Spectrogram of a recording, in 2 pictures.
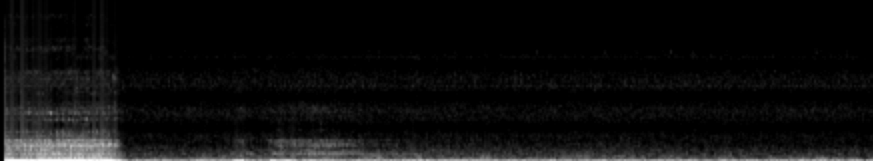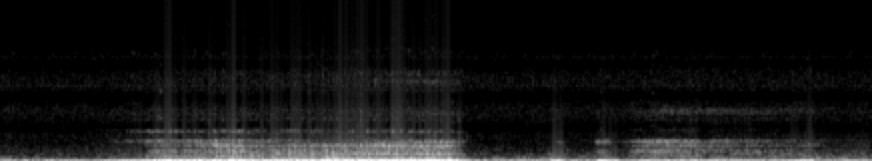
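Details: Sleeping Flat-Coated Retriever snoring deeply like an old man, with long rumbling low snores near the start and again mid-clip, separated by quieter breathing and a few short snorts.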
